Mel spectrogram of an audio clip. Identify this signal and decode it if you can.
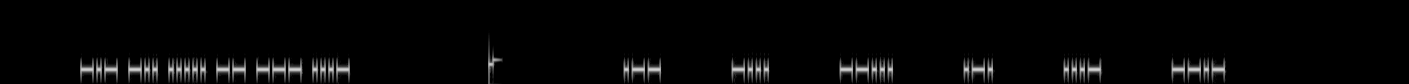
Morse code, heard as a keyed tone, about 30 wpm, spaced as for 15 wpm, 700 Hz. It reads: KD5MOV WB7RVQ
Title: USA Call Signs - 6 Characters - 6x Character Spacing - 30wpm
